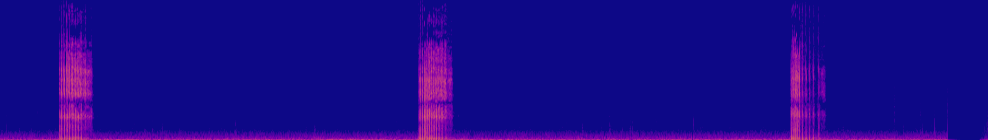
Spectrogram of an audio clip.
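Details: A Shih Tzu named Ace snoring: three short, harsh, snorting breaths spaced about three and a half seconds apart over a low steady rumble, ending in a brief silence.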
